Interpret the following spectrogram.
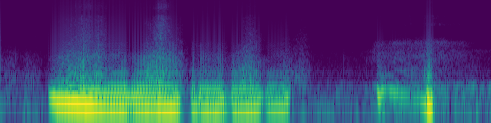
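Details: Indoor smartphone recording of a Maine Coon called Madoka snoring in its sleep next to a person: a low, wavering drone broken into three rasping pulses with breathy hiss, then a quieter sniffling inhale and a faint snort.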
